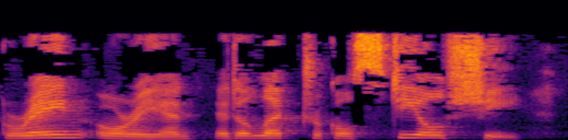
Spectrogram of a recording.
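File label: "Grain-oriented electrical steel sheet", English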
